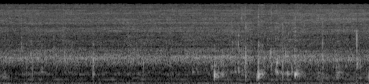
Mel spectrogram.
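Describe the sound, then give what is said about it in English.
Water runs steadily from a tap while someone washes with soap, making a constant hiss. A few faint small splashes and clicks come through in the second half. “Wonderful stuff, this soap and this water.”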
